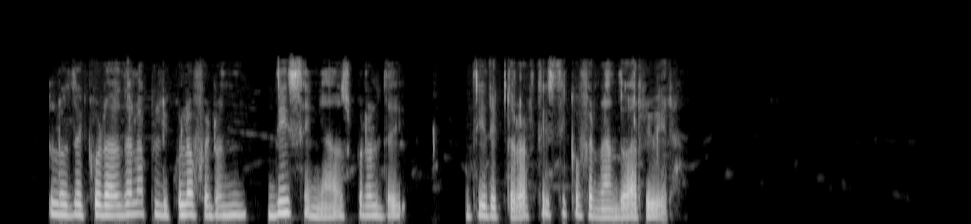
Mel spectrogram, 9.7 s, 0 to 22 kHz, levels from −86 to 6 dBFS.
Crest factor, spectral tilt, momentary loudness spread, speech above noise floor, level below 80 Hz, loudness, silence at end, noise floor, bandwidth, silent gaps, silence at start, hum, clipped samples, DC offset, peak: 18 dB; -5.5 dB/octave; 7 LU; 69 dB; -58 dBFS; -20 LUFS; 2.95 s; -88 dBFS; 7.8 kHz; none; 0.5 s; none; under 0.1%; under 0.1%; -2 dBFS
